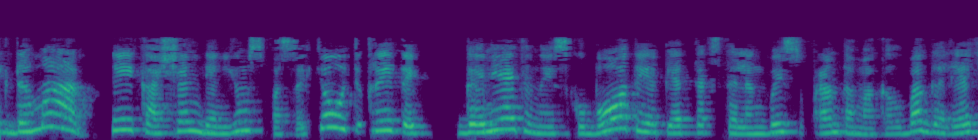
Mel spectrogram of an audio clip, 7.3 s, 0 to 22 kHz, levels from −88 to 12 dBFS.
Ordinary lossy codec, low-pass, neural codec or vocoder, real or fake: MP3, 32 kbps; 7.2 kHz; none; real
